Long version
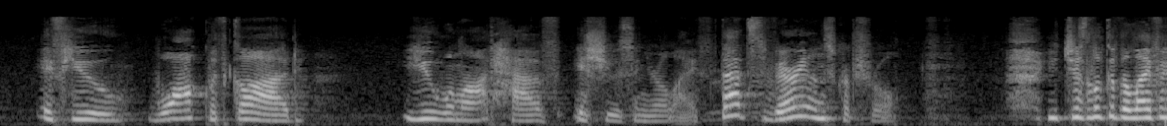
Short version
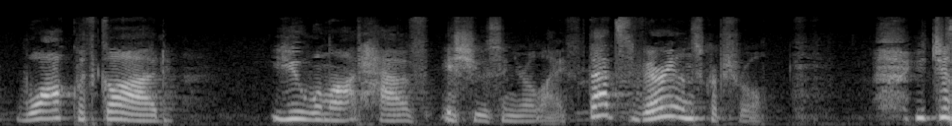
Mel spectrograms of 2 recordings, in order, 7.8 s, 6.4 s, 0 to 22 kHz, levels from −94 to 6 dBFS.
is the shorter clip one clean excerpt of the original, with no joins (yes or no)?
yes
